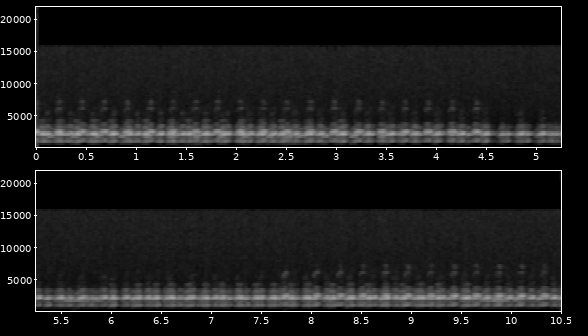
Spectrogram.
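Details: Massed tree frogs calling after dark from a forest pond in north-east Italy, mid-April; quick repeated croaks blend into a steady, high rattling wall of sound with a brief dip near the middle.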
